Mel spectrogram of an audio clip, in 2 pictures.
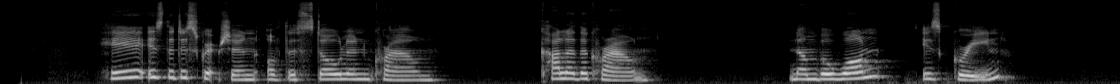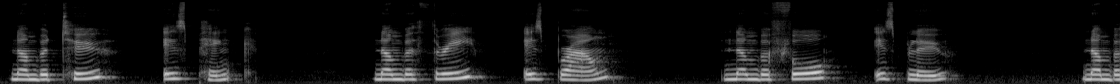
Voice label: defi anglais; crown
